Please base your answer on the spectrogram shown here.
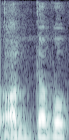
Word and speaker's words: অধ্যাপক: অধ্যাপক শব্দে এই প এর সাথে একটি ও আছে, এর আগে যেহেতু আ আছে, এই জন্য এই প এর সাথে থাকা অটা ও এর মতো উচ্চারণ হয়েছে।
